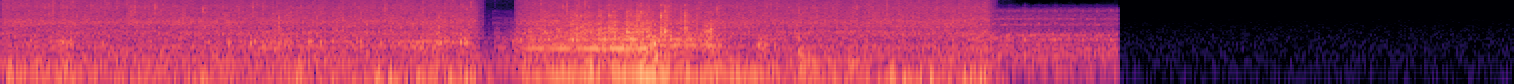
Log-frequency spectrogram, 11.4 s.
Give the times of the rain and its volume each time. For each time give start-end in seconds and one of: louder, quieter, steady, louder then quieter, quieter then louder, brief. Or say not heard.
0.0-7.6 steady.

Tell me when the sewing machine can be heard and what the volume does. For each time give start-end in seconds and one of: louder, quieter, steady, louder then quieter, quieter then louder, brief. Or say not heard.
0.0-8.4 louder then quieter.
